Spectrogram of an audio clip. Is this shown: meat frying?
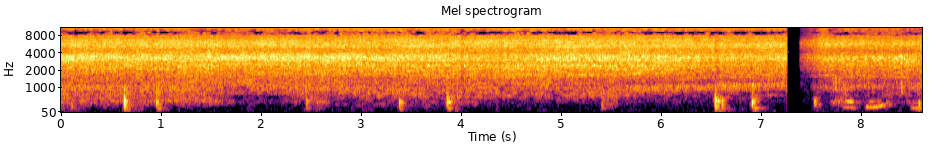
yes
